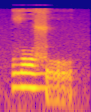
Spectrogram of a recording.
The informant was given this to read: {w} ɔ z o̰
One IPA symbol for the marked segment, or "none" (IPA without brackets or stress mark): ð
